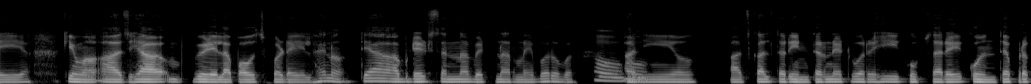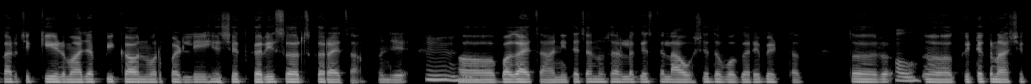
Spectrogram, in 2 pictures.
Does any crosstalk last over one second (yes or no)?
no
